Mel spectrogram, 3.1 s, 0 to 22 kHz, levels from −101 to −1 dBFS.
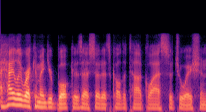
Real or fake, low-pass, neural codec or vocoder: fake; 7.2 kHz; codec, 24 kHz, 0.5 kbps, DualCodec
